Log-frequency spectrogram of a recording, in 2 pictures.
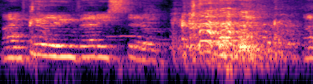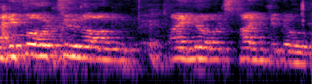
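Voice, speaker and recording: A man's voice: high-pitched, measured pace. Man acting a faint dying man in echoey hall. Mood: faint, resigned. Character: dying man, faint, brave and resigned, saying last goodbyes. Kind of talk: amateur stage comedy acting. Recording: echoey hall, distant mic, loud noise.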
